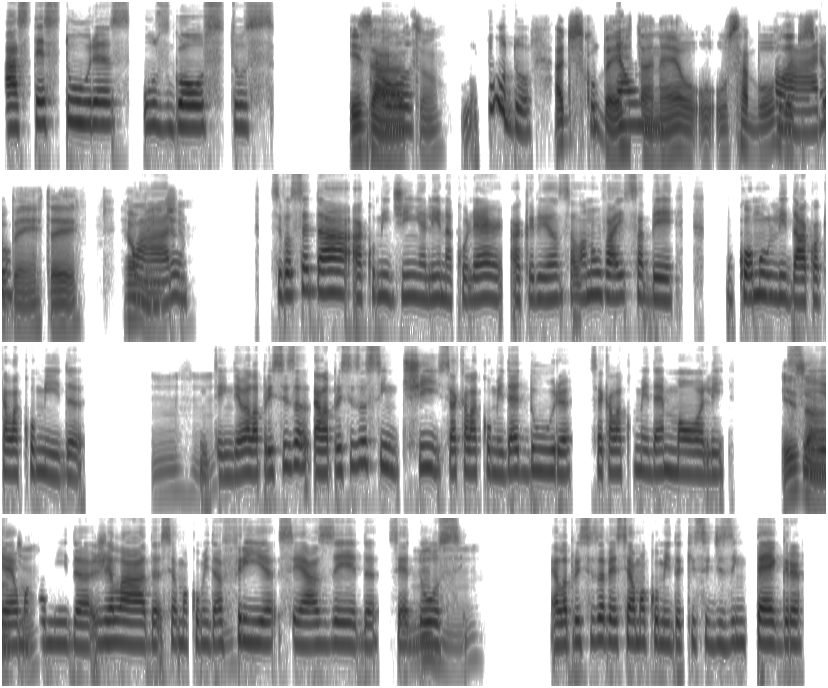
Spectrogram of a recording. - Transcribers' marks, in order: tapping
- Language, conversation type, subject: Portuguese, podcast, Como manter a curiosidade ao estudar um assunto chato?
